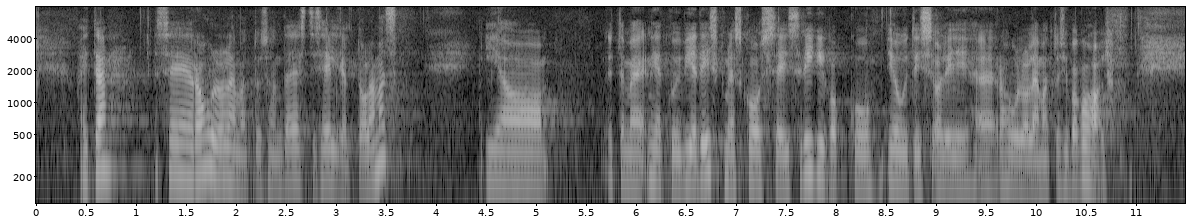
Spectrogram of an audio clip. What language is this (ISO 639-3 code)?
est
